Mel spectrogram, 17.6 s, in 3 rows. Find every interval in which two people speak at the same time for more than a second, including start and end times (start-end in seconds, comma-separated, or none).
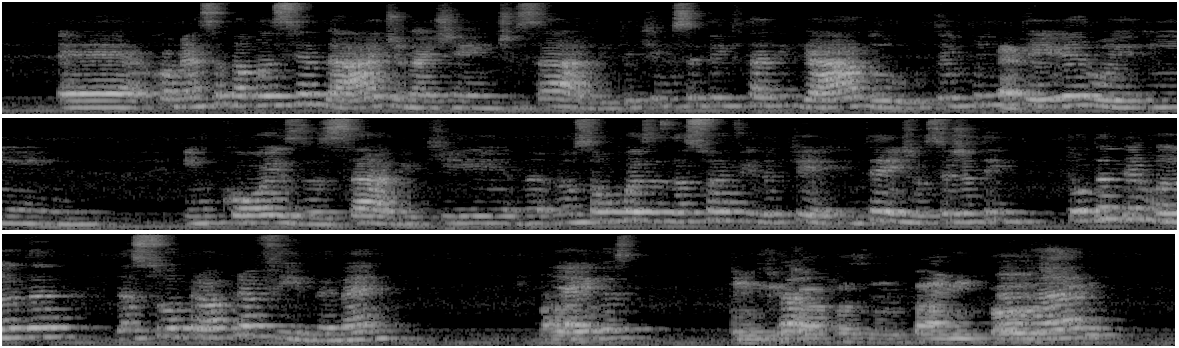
none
